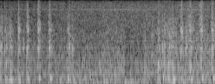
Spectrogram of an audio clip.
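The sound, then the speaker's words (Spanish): A vervet monkey snake alarm call: rapid bursts of harsh chattering pulses, clustered at the start and again near the end, over a steady noisy background. “Y este para serpiente.”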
